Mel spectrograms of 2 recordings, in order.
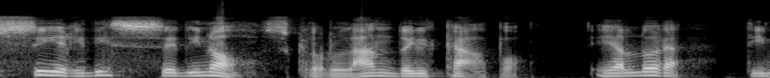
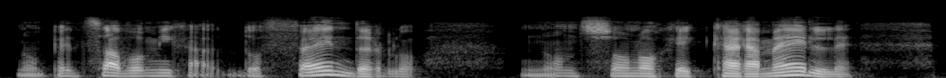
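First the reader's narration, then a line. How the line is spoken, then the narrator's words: Mortified stammering apology. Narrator (Italian): La donna rimase mortificata e domandò scusa, balbettando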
